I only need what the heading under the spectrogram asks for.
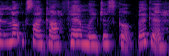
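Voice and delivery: plain reading voice

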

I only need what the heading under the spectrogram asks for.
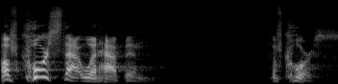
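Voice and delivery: full-throated, very loud, high top-of-lungs yell. Recounting a frustrating day when the keys hit the front door: retelling a yell. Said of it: "I yelled at the top of my lungs".

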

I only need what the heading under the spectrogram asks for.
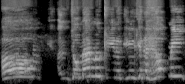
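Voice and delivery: mock pleading, high god voice.

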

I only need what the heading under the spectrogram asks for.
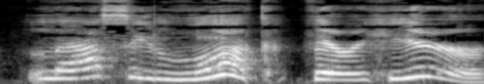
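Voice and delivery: excited, high, loud, drawn-out shouting. Narrator reading a Lassie book, as the boy Timmy calls to Lassie: shouting. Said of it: "Timmy shouted".

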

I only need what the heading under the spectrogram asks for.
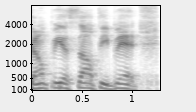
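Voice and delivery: spooky, scary, possessed toy-like voice. Showing the others what a possessed bird says: imitating a possessed bird toy. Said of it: "It says like this".

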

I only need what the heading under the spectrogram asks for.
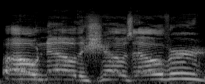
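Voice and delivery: put-on California stoner accent. Host imagining european listeners reacting to the show ending, california stoner accent. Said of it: "they would have a California weed smoker's accent".

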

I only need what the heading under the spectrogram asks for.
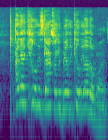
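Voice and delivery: high, fast, frantic exclamation.

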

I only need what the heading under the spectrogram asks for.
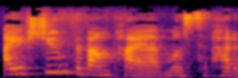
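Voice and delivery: plain

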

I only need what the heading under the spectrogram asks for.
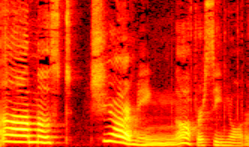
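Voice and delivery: bone-dry, slow, unhurried delivery. Narrating the cockroach answering the rooster suitor's offer, dryly. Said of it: "she said dryly".

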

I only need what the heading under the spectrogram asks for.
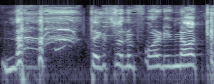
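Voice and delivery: very high, swooping, giggly speech broken by laughs. Thanking chat for forty nook, laughing while talking. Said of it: "He's laughing at currencies now".

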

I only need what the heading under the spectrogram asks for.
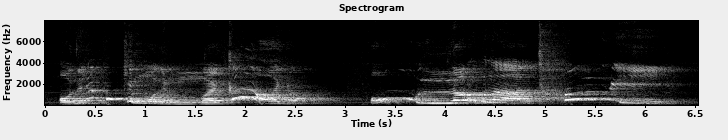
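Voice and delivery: very high, loud, sing-song voice. A guest announces and performs a Pokémon character impression, Professor Oak impression. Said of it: "박사님 성대모사를 한번 해보겠습니다".

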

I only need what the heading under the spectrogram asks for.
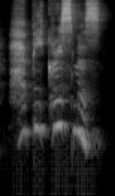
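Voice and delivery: timid, shy, high-pitched little half-whisper. Narrator reading a Moomin story, voicing the Woody: shy half-whisper. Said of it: "the Woody shyly whispered".

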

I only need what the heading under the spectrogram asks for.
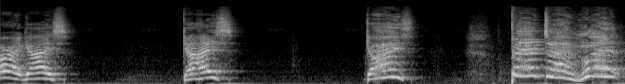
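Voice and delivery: very high, drawn-out, fed-up, pissed-off tone. Retelling a man on the bus trying to get the kids' attention, mock super pissed. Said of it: "super pissed".

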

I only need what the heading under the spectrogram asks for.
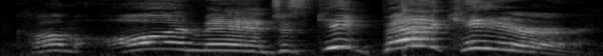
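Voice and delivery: high, slow, furious yell.

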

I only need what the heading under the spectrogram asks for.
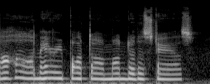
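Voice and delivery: very high, derisive, mocking put-on voice. Playing a video game, the speaker jokes about the stairs in a mocking voice. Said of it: "so I can mockingly be like".

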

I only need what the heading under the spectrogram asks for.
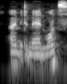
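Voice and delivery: put-on elderly woman character voice. Performing the last piece, rugged path, in an old lady voice. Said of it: "where I get to put on my old lady voice".

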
